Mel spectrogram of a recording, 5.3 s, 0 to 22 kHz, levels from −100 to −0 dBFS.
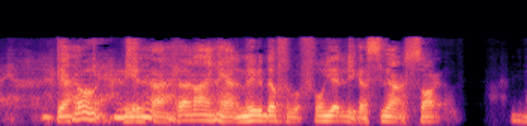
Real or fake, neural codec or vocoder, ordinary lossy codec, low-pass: fake; codec, 16 kHz, 0.5 kbps, FreqCodec, larger model; MP3, 32 kbps; 7.2 kHz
